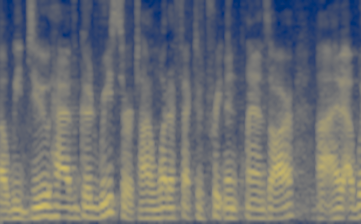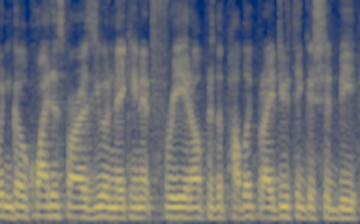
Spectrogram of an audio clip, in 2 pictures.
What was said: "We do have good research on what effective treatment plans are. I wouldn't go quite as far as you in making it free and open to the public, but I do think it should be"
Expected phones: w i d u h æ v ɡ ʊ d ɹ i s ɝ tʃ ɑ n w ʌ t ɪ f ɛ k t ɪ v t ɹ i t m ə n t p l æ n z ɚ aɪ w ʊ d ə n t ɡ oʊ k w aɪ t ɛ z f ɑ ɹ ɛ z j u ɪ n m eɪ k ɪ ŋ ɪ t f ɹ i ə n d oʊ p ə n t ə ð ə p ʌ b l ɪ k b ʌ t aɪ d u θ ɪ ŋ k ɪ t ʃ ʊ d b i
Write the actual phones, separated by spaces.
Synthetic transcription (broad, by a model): w i d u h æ v ɡ ʊ d ɹ i s ɝ tʃ n w ʌ t ɪ f ɛ k t ɪ v t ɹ i t m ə n p l æ n z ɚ aɪ w ʊ d n ɡ oʊ k w aɪ t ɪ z f ɑ ɹ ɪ z j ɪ ɪ n m eɪ k ɪ ŋ ɪ t f ɹ i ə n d oʊ p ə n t ð ə p ʌ b l ɪ k b ʌ t aɪ d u θ ɪ ŋ k ɪ t ʃ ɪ d b i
